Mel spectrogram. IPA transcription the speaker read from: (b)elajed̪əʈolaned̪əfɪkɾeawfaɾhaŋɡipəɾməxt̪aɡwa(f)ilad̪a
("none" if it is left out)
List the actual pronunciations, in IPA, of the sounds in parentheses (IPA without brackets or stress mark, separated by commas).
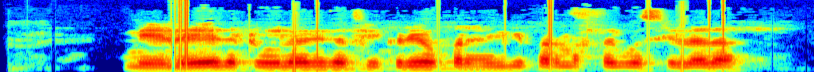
m, s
